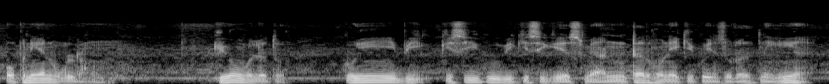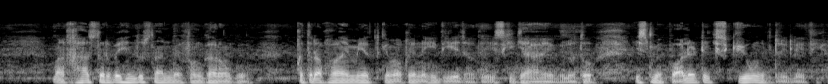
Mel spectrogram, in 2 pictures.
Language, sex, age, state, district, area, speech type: Urdu, male, 45-60, Telangana, Hyderabad, urban, spontaneous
